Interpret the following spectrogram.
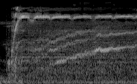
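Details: RC Street Eliminator drag car on a prepped track, tires pulled into the grip after a burnout: a high thin squeal jumps in and holds steady with rising tones beneath; the tires are hooking up and ready.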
